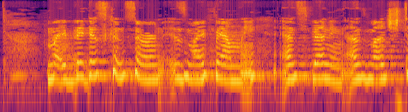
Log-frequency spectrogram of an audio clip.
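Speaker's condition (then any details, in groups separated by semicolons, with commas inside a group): ALS; diagnosed about six weeks ago; speech audibly affected, swallowing and breathing issues, worsening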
